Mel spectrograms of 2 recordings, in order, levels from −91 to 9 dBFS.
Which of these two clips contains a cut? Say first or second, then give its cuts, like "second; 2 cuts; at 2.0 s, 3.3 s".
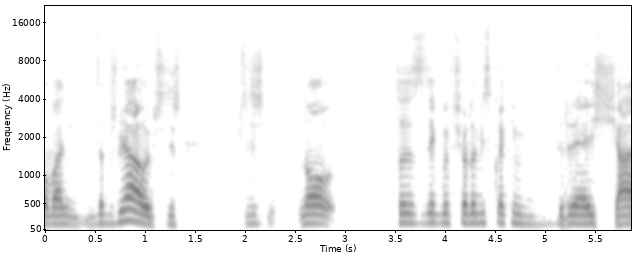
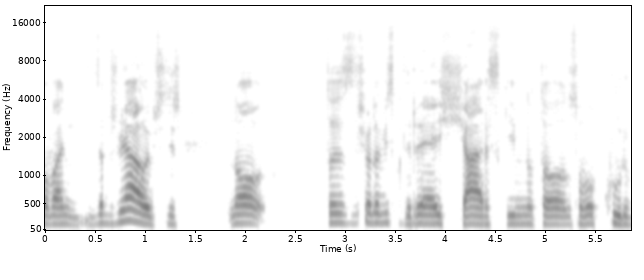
second; 3 cuts; at 1.7 s, 3.1 s, 3.5 s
